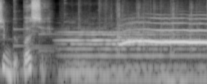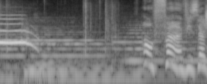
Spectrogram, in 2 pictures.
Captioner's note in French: hurlement strident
